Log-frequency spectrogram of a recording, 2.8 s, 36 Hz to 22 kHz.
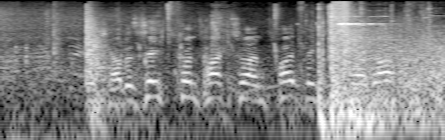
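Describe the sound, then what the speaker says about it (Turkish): Suppressive gunfire in the World War I shooter game Battlefield 1, in a tank battle in the Argonne Forest: a string of sharp repeated shots with a heavier blast near the end, under someone talking. "Baskı ateşi yedim dur."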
